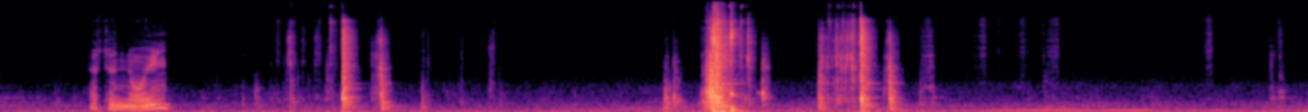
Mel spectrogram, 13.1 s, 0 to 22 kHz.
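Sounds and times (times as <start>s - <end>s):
lawnmower metal clunks and rattles: 2.9s - 4.0s, 6.6s - 9.1s.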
